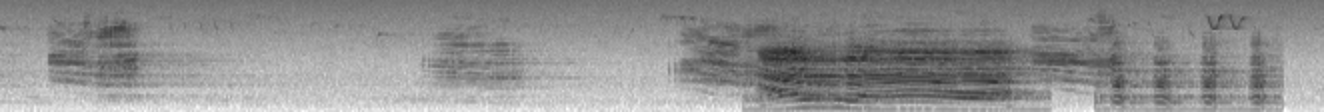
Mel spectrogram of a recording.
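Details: Red deer hart during the rut, late September, woodland of Mecklenburg-Vorpommern, Germany: two quieter harmonic calls, then a long, loud, strained roar of stacked harmonics, ending in a series of short throaty grunts.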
